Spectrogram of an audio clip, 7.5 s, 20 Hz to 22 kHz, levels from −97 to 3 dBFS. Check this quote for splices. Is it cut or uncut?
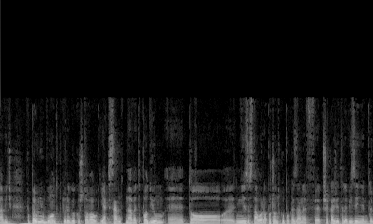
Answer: cut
